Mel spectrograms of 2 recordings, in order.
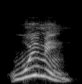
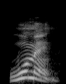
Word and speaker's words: women: village language not language women not women the letters o and e in that word are pronounced with sound e women built guilt mandy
